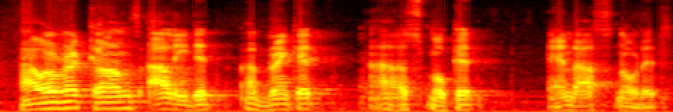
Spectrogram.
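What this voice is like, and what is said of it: Morgan Freeman impression. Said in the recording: “Do you do his voice? ... Just read him. Morgan Freeman saying this. ... I was suddenly felt like we were in a prison cell. It was so real.”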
